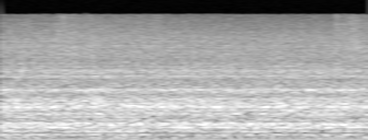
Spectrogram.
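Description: Steady room noise: an even hiss over a low hum, with nothing starting or stopping.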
